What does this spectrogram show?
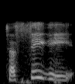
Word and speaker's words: Tuskegee: former mayor of tusk i say it wrong every time i got it i always want to start the tus differently tuskegee alabama when you say i hear it so plainly former macon county commissioner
